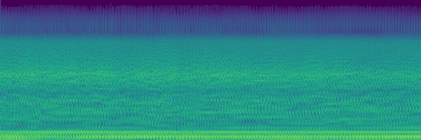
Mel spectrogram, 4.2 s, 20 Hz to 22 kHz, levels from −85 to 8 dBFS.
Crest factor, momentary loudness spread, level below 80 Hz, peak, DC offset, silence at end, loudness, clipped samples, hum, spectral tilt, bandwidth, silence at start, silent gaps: 12 dB; 1 LU; -24 dBFS; 0 dBFS; under 0.1%; 0 s; -11 LUFS; under 0.1%; none; -4 dB/octave; 14.5 kHz; 0 s; none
